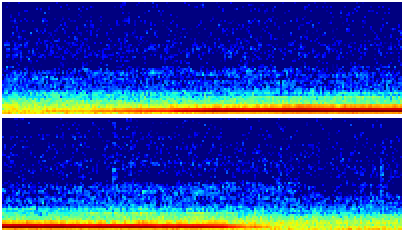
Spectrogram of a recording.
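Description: Bassoon holding one soft, nearly pure high note that swells in over the first second or so, holds steady for about three seconds and fades away about five seconds in.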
